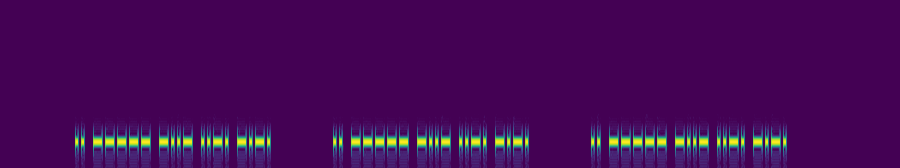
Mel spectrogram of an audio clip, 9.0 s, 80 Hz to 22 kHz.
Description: Morse code, heard as a keyed tone, about 40 wpm, 700 Hz. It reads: I0XFC I0XFC I0XFC
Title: DXCC-100 Call Signs - 5 Characters - Repeated 3x - 40wpm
